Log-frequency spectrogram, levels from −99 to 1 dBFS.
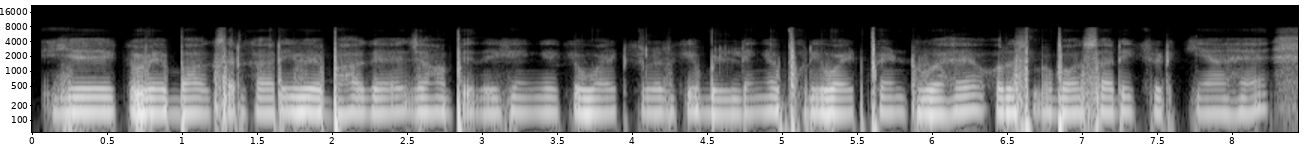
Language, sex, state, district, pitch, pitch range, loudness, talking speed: Hindi, male, Uttarakhand, Tehri Garhwal, 145 Hz, 140-145 Hz, -21 LUFS, 175 wpm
